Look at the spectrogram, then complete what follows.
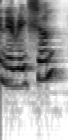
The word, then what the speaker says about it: narration: ওয়ার্ডটার pronunciation হবে নেরেশন।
